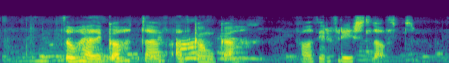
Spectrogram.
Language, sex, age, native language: Icelandic, female, 13, Icelandic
